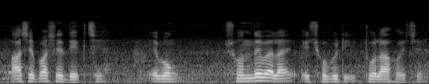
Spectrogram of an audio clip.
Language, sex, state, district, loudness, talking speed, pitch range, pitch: Bengali, male, West Bengal, Jalpaiguri, -17 LUFS, 125 wpm, 110-140 Hz, 130 Hz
